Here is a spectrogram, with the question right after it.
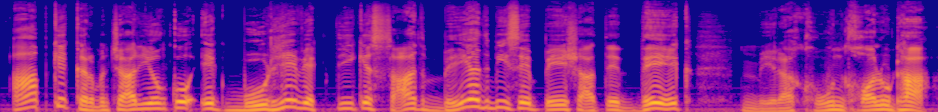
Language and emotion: Hindi, angry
